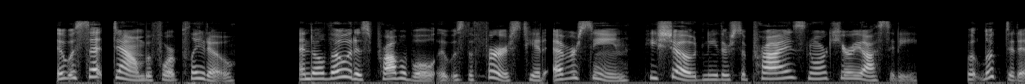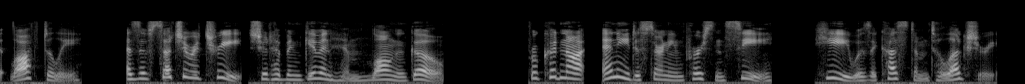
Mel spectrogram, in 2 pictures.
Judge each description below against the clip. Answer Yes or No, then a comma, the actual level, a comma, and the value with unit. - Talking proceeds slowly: No, average, 160 wpm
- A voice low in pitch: No, very high, 250 Hz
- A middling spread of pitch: No, wide, 5.9 semitones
